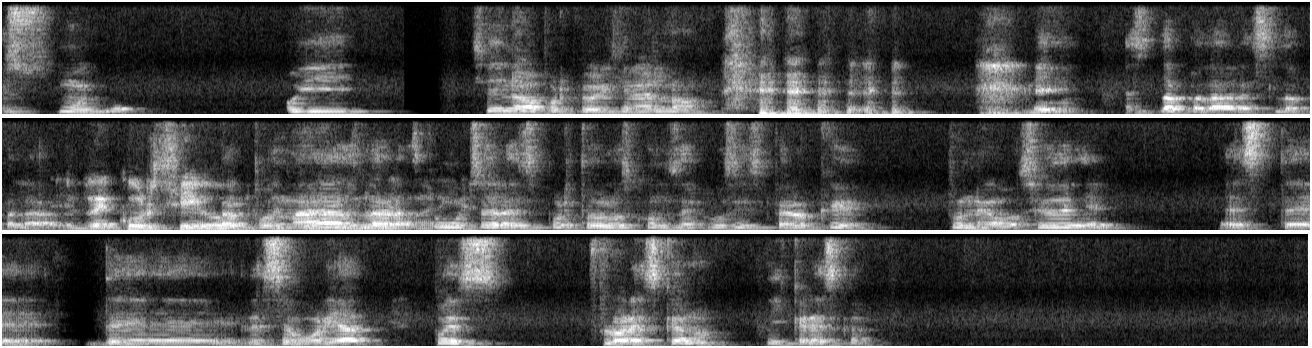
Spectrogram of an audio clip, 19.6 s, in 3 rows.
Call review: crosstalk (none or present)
present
